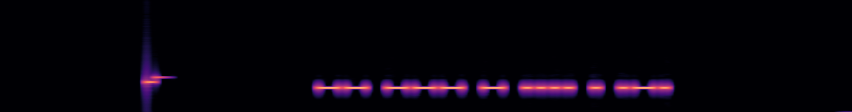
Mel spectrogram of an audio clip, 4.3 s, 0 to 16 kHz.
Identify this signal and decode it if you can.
Morse code, heard as a keyed tone, about 36 wpm, 700 Hz. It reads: MOTHER
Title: Sentences from Top 200 Words - New Word Drill - 35wpm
